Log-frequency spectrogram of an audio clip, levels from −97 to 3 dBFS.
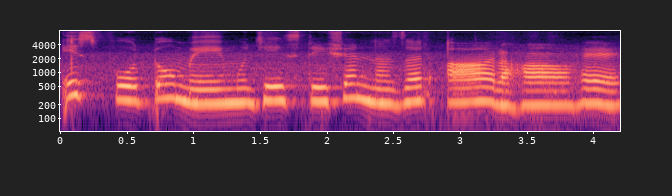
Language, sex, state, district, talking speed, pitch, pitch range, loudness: Hindi, female, Madhya Pradesh, Umaria, 130 wpm, 240 Hz, 215-255 Hz, -15 LUFS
